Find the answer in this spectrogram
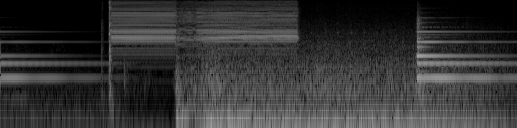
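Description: Intro sound effects: a bell-like chime dying away, then a harsh buzzing electronic tone about three seconds long over a low rumble, then the chime struck again about six seconds in, ringing on.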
